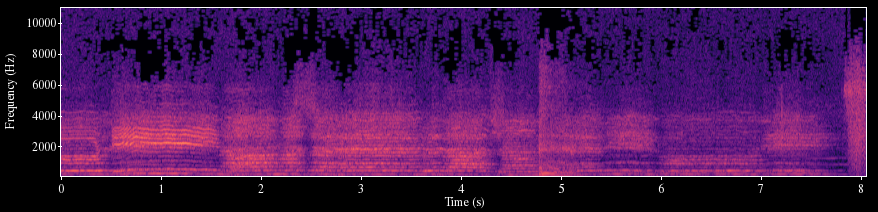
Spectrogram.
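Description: Voices singing a Punjabi devotional bhajan (a sant-mat hymn) in unison, holding long sustained notes in a chant-like refrain; the singing tails off just before the end.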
